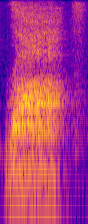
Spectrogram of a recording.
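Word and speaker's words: rah (רע): It's just rah is how you say it. Rah, it's a deep guttural.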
